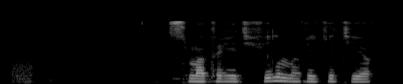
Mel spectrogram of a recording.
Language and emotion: Russian, neutral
